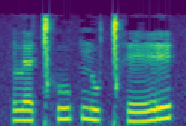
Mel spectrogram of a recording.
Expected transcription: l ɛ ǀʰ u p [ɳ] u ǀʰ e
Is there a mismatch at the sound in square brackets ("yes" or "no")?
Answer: yes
